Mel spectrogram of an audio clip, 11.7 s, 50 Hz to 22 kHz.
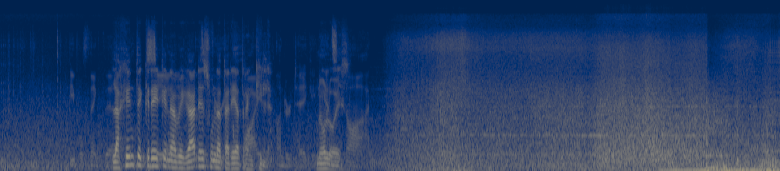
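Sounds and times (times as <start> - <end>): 
speech: 1.0 - 6.0
huge waves crashing against a sailboat hull in bad weather at night: 5.8 - 11.6.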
